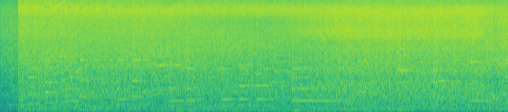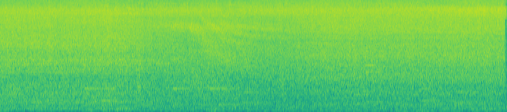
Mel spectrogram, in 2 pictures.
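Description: Steady rushing of a small waterfall and stream cascading over rocks into a plunge pool. Soft background music with a slow melody plays underneath.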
